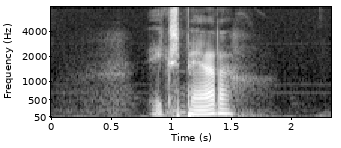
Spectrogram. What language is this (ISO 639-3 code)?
dan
